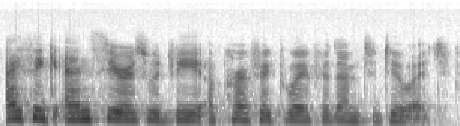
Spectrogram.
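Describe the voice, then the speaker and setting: A woman from Lebanon speaking on a legal panel, earnest and emphatic, pausing and correcting herself as she explains. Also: mid-range voice, steady tone, dull audio. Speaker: immigration attorney on a panel. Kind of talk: panel talk to an audience.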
